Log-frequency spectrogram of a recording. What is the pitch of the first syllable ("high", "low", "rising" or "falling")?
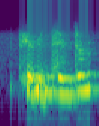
high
